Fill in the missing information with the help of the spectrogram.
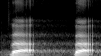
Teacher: Cara melafadzkan makharijul huruf tha ini yaitu ujung lidah bagian permukaan menempel di ujung gigi bagian atas ya, gigi seri bagian atas · sifat tha ini adalah lunak ya, atau kendor. Jadi jangan matha gitu ya.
